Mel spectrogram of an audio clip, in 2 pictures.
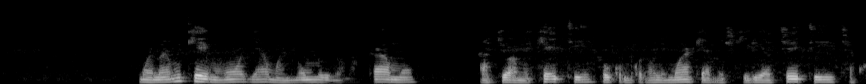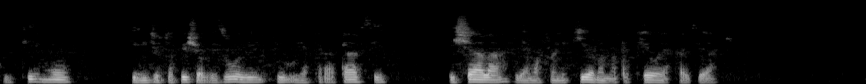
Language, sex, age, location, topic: Swahili, male, 25-35, Dar es Salaam, education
